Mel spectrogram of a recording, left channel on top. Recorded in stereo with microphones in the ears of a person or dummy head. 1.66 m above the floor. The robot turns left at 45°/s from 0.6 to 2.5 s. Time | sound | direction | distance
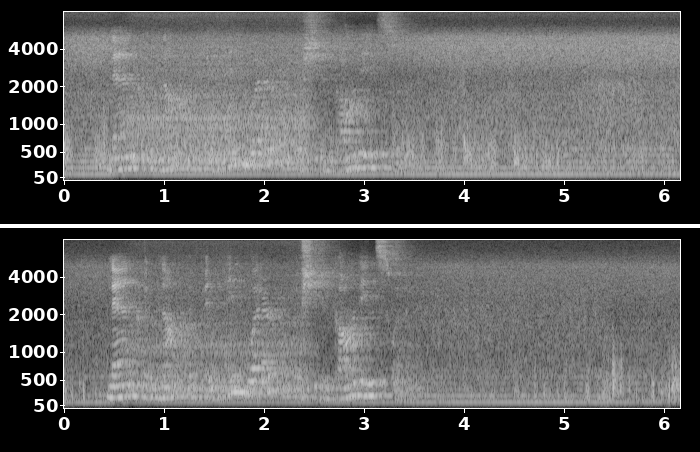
0.4 | a woman speaking | 40° right | 8.5 m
